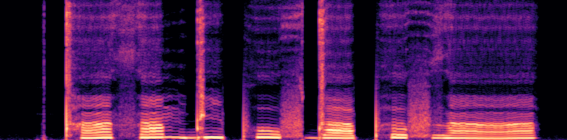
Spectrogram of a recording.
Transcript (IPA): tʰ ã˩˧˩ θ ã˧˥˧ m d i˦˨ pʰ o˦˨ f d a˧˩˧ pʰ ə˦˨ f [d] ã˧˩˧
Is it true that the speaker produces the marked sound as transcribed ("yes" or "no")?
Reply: no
